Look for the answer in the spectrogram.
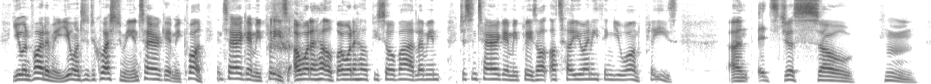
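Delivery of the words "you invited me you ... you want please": play-acted over-eager, overly friendly pleading, pitched up. Retelling a film scene, imitating Shelby being too friendly. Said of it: "he's just being too friendly".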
